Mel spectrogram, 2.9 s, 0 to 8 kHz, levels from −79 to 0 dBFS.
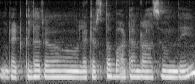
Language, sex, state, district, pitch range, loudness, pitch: Telugu, female, Andhra Pradesh, Visakhapatnam, 170-180 Hz, -13 LUFS, 175 Hz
